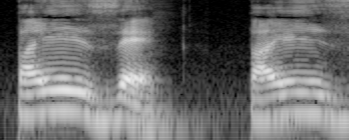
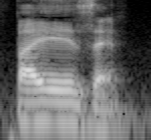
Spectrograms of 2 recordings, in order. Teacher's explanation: That s sounds z because it's between two vowels.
